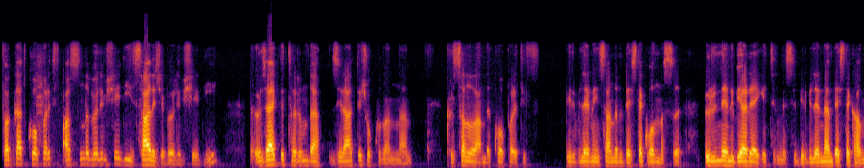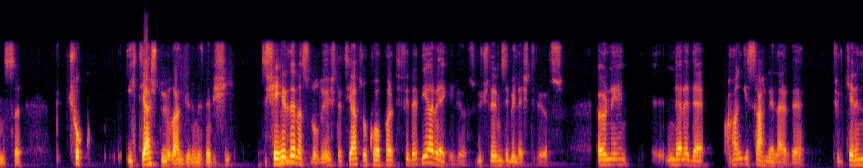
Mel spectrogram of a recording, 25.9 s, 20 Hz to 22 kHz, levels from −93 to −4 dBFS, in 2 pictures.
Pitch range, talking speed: 90-120 Hz, 125 wpm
